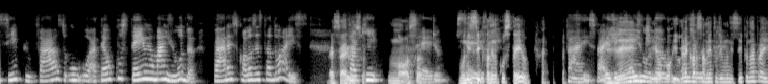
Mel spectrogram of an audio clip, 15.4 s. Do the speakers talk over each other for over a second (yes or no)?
yes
